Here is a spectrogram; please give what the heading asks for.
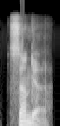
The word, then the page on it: sunder: British English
